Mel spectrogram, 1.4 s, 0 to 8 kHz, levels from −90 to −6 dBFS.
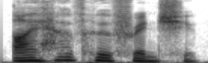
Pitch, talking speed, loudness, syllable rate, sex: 120 Hz, 175 wpm, -19 LUFS, 4.1 syllables/s, male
